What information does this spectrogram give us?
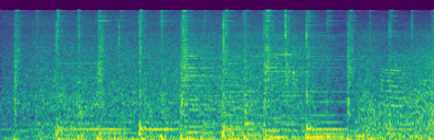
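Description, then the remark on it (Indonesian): Heavy ocean waves churn and splash in a constant, loud roar at Tanjung Binarean, with bursts of spray breaking through and a low engine-like drone running steadily underneath. “Ah, ombaknya gede banget, tapi untung sekarang kita sudah sampai di Tanjung Binarean dengan selamat.”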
